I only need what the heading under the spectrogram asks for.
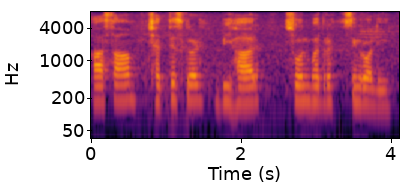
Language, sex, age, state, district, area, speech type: Hindi, male, 18-30, Uttar Pradesh, Sonbhadra, rural, spontaneous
